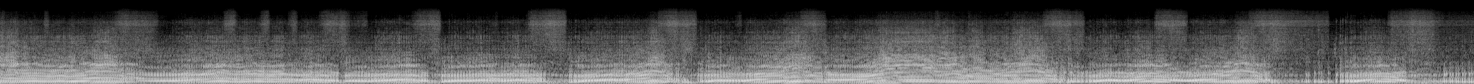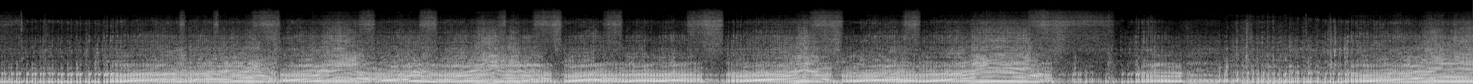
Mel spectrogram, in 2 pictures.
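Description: Race UTV buggy's engine revving up and dropping back again and again in short throttle bursts as it climbs over rocks, heard from on board, with knocks and clatter from the chassis.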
